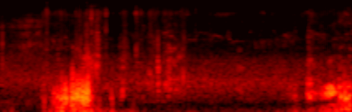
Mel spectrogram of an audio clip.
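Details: Boxer dog Rex at play, chased by a bucket while refusing to let go of the ball in his mouth; two short muffled growling bursts, one near the start and one near the end, with a quiet pause between.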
